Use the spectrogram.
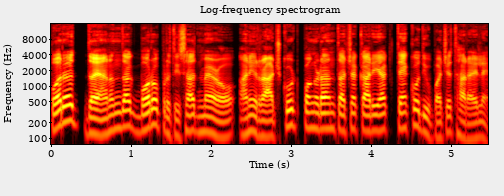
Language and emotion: Goan Konkani, neutral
